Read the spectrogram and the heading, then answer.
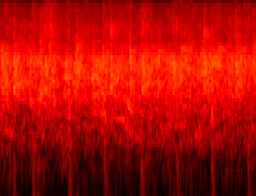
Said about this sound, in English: And I just want to thank the staff so much. If people could just give them a huge round of applause and stand up.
